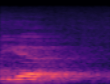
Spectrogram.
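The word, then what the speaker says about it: Biau: It's spelled B-I-A-U, but pronounced Bio until she says different.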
